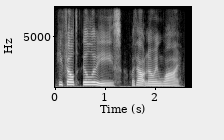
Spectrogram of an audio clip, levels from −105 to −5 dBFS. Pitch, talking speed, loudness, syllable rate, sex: 200 Hz, 175 wpm, -16 LUFS, 4.5 syllables/s, female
